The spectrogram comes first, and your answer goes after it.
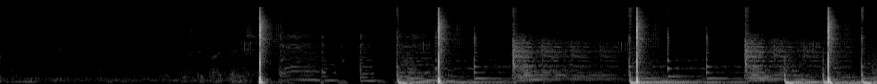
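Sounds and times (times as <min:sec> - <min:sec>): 
hand slaps of a spanking: 0:02.6 - 0:02.9, 0:04.2 - 0:04.8, 0:06.3 - 0:06.7, 0:08.2 - 0:08.7.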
